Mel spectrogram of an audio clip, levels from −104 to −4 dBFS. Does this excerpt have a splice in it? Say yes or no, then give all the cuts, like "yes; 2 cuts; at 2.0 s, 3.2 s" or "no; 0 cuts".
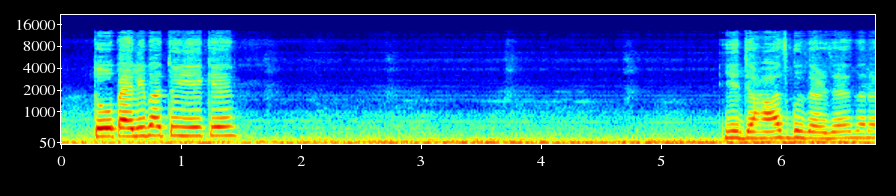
no; 0 cuts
